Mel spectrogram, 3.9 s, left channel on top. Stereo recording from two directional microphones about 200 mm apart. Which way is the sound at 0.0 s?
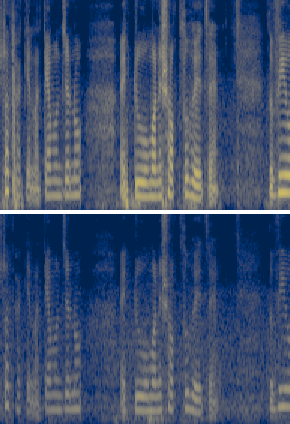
50° left (ahead or behind).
